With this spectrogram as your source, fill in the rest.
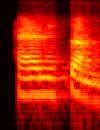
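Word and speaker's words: handsome: हैंडसम, जब डी के बाद एन आए, किसी भी वर्ड में डी के बाद एन आए तो डी को साइलेंट कर देते हैं, हैंडसम, डी को काट देते हैं, ठीक है।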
